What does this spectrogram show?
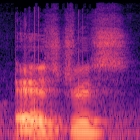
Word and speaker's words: Esdras: Let me get my pronunciation right. Esdras.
